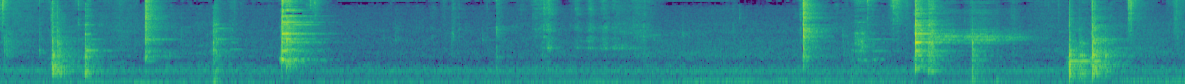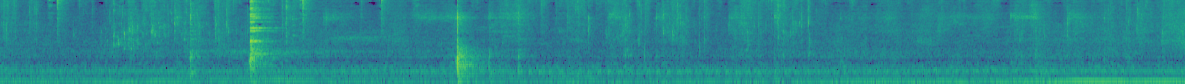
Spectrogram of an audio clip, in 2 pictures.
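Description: Brinjal curry masala being mixed with water in a bowl: scattered sharp clinks and scrapes of a utensil against the dish over a low steady background hum, no voices.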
